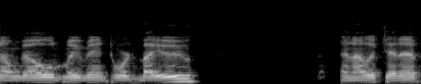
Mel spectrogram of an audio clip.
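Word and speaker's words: Bayeux: Um the gold be the British soldiers who landed on gold moved in towards Bayou and I looked that up. That's more or less how that's pronounced. Bayou strategically important for the Allies as a logistical hub.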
